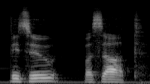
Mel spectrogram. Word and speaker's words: Vyzzuvazzadth: What's interesting is I usually pronounce it Vyzzuvazzadth, a more American A, but that's only because it kind of feels more natural to say in my pseudo-American accent. But it's actually Vyzzuvazzadth.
